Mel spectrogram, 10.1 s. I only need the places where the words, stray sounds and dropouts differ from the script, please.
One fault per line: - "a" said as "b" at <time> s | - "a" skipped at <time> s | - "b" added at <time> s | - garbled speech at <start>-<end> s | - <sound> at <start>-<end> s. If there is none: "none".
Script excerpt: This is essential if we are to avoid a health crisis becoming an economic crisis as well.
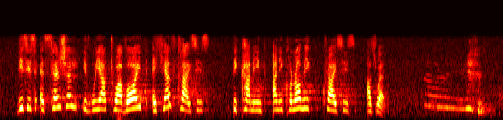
- laugh at 8.5-9.9 s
